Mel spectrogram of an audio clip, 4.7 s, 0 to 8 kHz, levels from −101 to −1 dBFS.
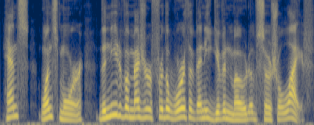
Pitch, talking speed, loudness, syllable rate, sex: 175 Hz, 230 wpm, -18 LUFS, 5.7 syllables/s, male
